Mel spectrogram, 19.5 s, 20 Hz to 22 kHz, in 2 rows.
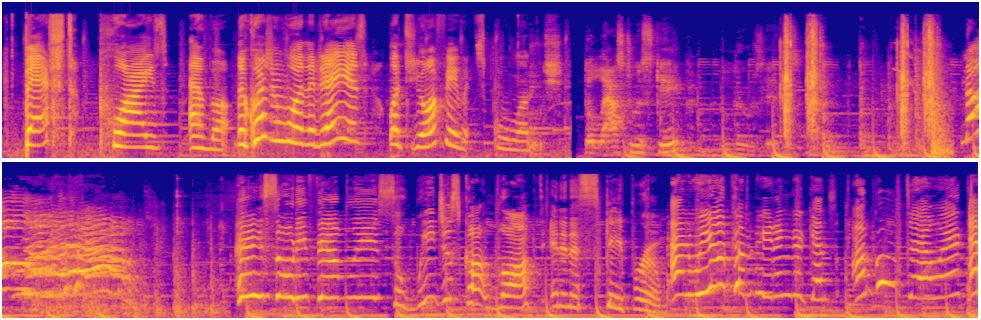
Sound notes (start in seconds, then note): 9.0 clicking sound effects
